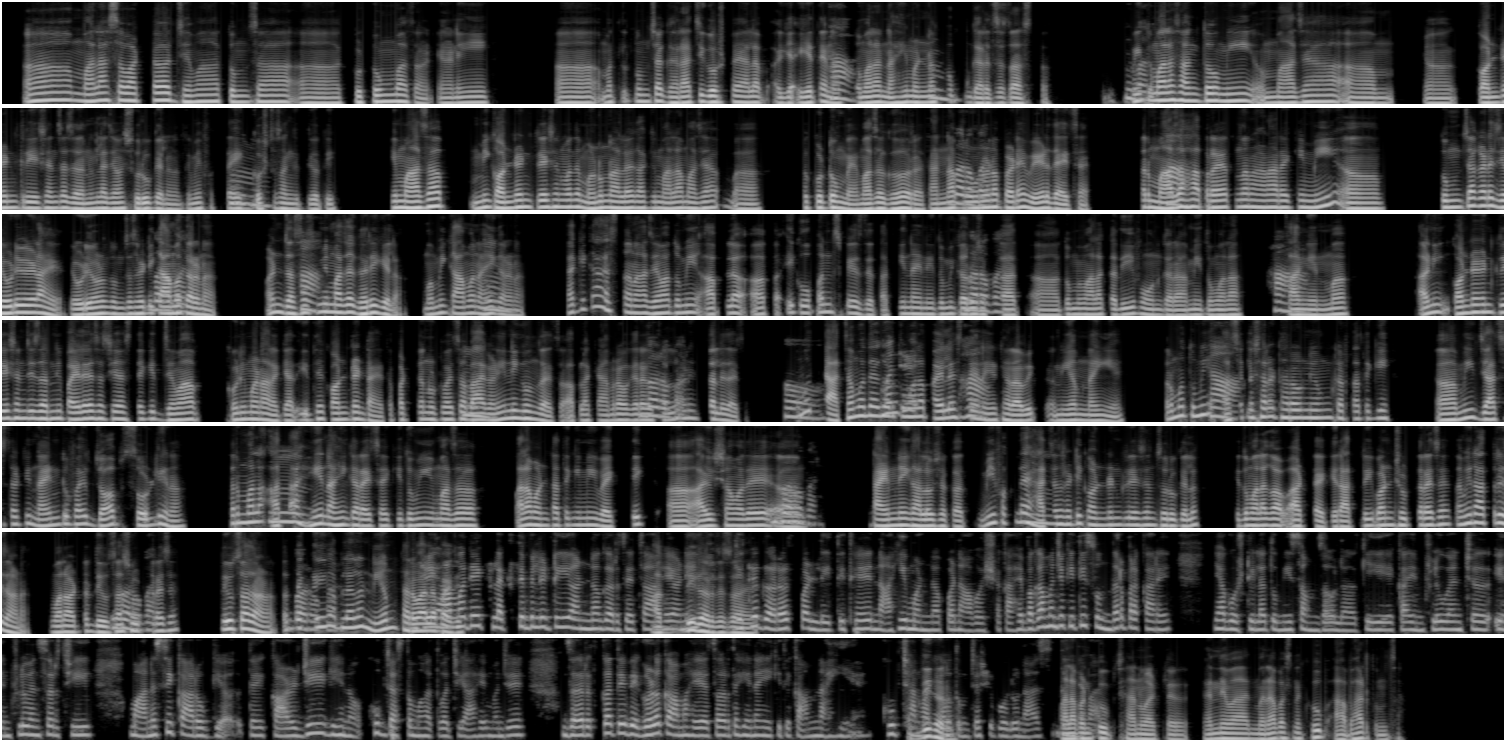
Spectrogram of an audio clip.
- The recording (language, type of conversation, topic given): Marathi, podcast, कंटेंट निर्माते म्हणून काम करणाऱ्या व्यक्तीने मानसिक आरोग्याची काळजी घेण्यासाठी काय करावे?
- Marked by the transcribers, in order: other noise; in English: "जर्नीला"; in English: "ओपन स्पेस"; in English: "जर्नी"; in English: "टू"; in English: "शूट"; in English: "फ्लेक्सिबिलिटी"; in English: "इन्फ्लुएनच इन्फ्लुएन्सरची"; tapping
